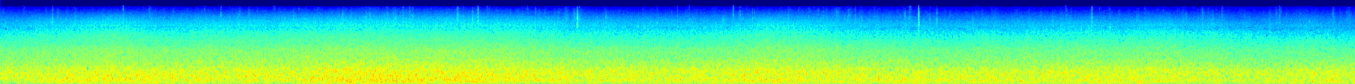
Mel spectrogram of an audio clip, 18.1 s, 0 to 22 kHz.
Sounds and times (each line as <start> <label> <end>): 0.0 wind 18.0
